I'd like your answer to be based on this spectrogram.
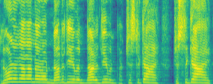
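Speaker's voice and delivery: high-pitched, hurried mock denial; hero protesting. Hero telling hunters he's just a guy, mock protesting. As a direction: insist in a high put-on voice.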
